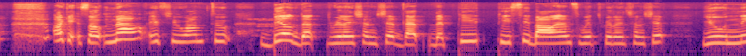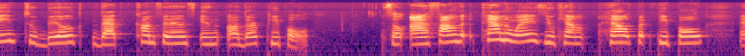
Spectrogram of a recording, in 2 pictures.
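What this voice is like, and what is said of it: Heavy French accent. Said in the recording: “this is a heavy French accent”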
